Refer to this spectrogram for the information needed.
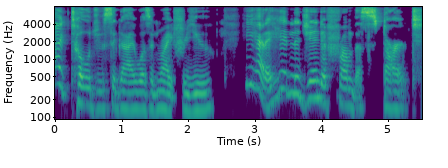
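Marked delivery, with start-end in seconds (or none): none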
